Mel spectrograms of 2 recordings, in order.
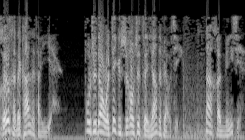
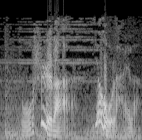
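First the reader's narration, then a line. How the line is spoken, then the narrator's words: Muttering. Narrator (Chinese): 身后的二鬼子翻译嘀咕了一句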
